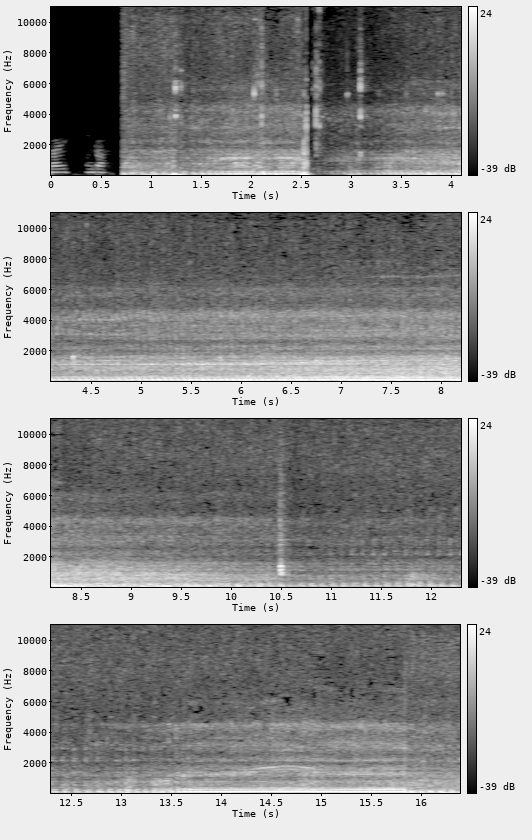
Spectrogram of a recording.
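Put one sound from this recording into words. A motorcycle engine hums steadily, rising and falling with speed.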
